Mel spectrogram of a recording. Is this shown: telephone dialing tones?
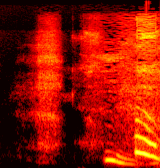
no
